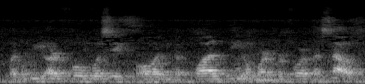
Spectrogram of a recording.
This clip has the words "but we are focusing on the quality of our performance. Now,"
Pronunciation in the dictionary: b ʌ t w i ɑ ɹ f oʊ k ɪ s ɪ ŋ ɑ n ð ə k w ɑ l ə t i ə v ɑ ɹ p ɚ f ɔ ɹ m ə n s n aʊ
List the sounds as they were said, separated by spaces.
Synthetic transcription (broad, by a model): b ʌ t w i ɑ ɹ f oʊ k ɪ s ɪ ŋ ɑ n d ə k w ɑ l ə t i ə w ɑ ɹ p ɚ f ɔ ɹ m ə s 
